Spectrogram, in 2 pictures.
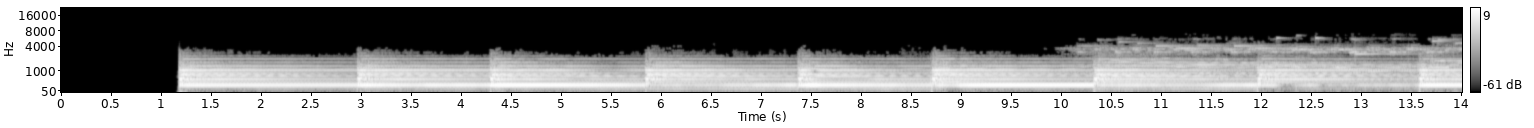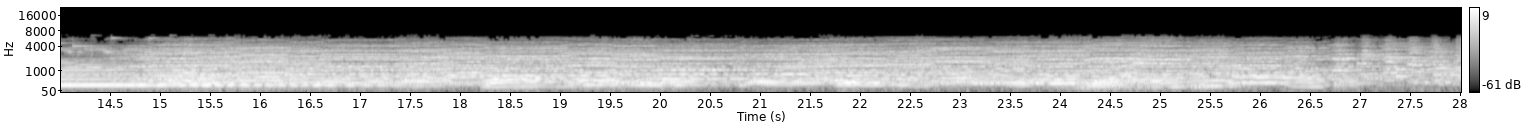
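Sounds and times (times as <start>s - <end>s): large church bell tolling: 1.2s - 28.0s
higher ringing bells: 9.9s - 28.0s.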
